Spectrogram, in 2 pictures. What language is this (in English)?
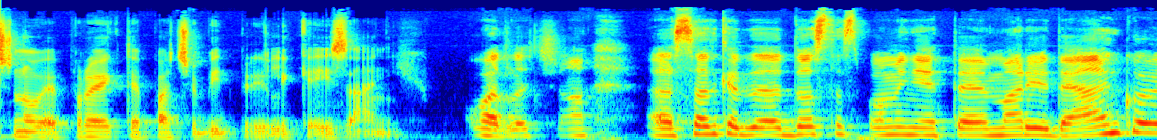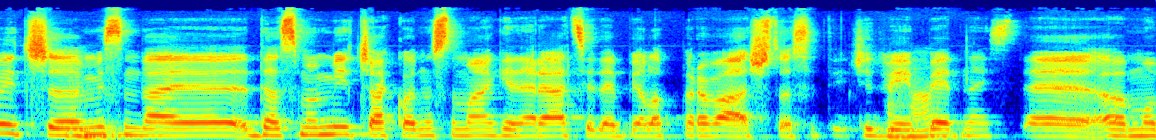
Croatian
